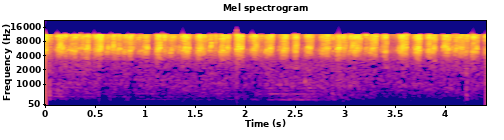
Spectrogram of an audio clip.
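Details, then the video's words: A dense chorus of crickets, males stridulating by rubbing their wings, fills the air around mountain-village Mestia in Svaneti, Georgia, with high, shimmering, rapidly pulsed chirring. "Czy wy to słyszycie? To są wszystko te świerszcze."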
